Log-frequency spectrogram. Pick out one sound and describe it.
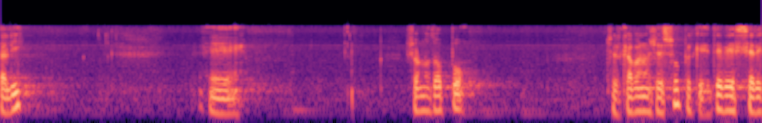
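An elderly man speaks slowly and calmly into a microphone, with long pauses, in a reverberant room.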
